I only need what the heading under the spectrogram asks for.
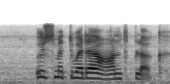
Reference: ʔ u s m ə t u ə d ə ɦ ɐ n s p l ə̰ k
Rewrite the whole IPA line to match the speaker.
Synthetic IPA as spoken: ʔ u s m ə t u ə d ə ɦ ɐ n t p l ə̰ k

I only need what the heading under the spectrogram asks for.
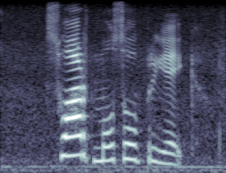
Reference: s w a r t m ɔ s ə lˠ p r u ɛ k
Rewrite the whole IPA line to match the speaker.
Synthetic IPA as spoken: s w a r t m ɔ s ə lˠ p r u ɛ k

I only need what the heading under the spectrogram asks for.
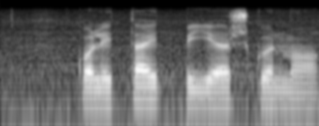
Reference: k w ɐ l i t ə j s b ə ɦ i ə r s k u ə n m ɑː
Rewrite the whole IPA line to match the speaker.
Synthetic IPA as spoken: k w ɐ l i t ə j t b ə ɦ i ə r s k u ə n m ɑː

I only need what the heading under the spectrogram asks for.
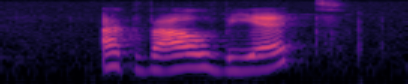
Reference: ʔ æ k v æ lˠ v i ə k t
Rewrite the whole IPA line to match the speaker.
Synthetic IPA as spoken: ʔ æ k v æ lˠ v i ə t

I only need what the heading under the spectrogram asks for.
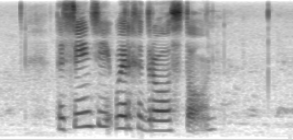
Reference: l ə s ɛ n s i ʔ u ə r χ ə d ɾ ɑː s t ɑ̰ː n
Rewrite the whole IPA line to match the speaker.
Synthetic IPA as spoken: l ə s ɛ n s i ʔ u ə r χ ə d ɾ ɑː s t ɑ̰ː n

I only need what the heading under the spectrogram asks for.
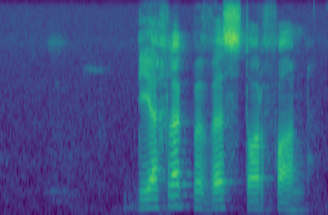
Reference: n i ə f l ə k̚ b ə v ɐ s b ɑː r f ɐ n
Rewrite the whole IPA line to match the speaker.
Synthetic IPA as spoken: d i ə χ l ə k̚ b ə v ə s d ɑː r f ɐ n

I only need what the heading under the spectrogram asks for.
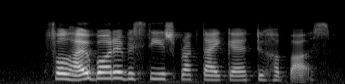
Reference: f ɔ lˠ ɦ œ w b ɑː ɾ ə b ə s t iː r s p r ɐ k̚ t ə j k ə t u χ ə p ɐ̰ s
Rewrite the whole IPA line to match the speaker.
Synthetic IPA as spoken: f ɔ lˠ ɦ œ w b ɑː ɾ ə b ə s t iː r s p r ɐ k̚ t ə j k ə t u χ ə p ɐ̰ s

